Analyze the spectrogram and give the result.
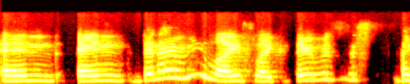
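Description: With a Turkish accent, a woman speaks at a moderate pace with lively intonation. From Turkey. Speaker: startup founder and CEO. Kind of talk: podcast interview. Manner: halting.

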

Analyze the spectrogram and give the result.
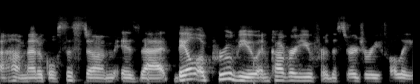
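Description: An American accent, ordinary pitch variation, and a fairly quick pace. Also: woman. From New York, US (Indian American). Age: 30s. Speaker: singer and songwriter. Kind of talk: interview chat. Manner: animated.

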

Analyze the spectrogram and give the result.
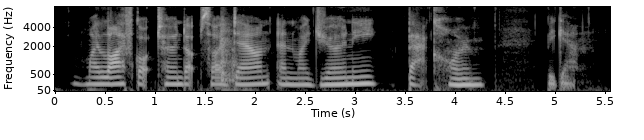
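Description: Speaking very slowly with an Australian accent, a woman at medium pitch has a dark, mellow, warm tone and flat, monotone intonation, recorded dry and close with no echo against a silent background on a very clean track. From Western Australia. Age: 30s. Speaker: podcast host and transformation coach. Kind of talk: personal storytelling monologue. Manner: warm, casual.

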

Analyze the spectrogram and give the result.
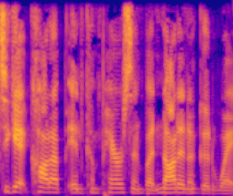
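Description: Speaking at a fairly quick pace, a woman has a normal speaking voice with a fairly low pitch. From moved from Korea as a child, grew up in US (Texas, Hawaii). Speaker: podcast host, dancer and entrepreneur. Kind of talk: solo podcast monologue.

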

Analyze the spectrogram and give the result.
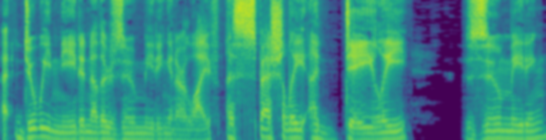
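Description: With an animated tone and ordinary pitch variation, a man talks at a moderate pace in a fairly low pitch, the sound dry and close with no echo. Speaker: radio host and small business coach. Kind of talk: radio talk show. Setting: studio.

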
